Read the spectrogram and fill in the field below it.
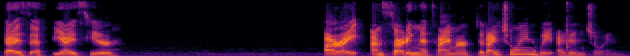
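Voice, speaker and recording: A man streaming a game through a voice changer that makes him sound like a woman, excitable and swearing as he plays. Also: high-pitched, normal speed, faint music behind, pitched above the performer's own voice, heavily acted. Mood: playful. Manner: excitable, swears often, talks to himself while playing. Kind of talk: casual live-stream chatter.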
